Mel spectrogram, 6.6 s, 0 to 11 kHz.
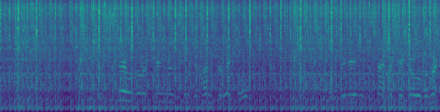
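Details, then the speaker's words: BSA A65 Hornet twin after ignition timing advanced a couple of degrees from strobe mark: slow tickover with soft pulse, much steadier than before but still wanders up and down a little; hunting idle now acceptable. "much slower, and it is much steadier, and dare I say more reliable than it was before. Wanders up and down a little by itself, not as much as it did."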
